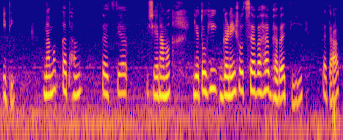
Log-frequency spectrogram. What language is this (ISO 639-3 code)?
san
